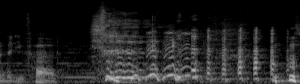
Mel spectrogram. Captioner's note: laughter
